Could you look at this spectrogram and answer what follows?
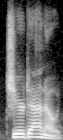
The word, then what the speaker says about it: Giordano: So my name is spelled L-O-R-R-A-I-N-E, Giordano, G-I-O-R-D-A-N-O.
